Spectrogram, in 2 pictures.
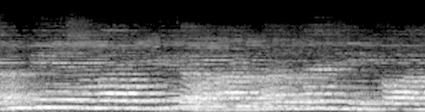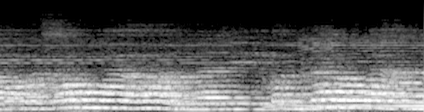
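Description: A voice chanting a slow melody in long, drawn-out notes that waver and bend in pitch, with a short break about seven seconds in, with music behind it.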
